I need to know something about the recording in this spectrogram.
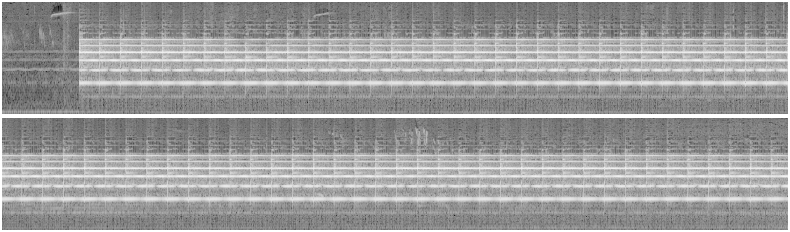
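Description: Level crossing warning bell starts about a second and a half in and rings loudly and steadily with fast, even strokes. The approaching train is heard faintly as a low rumble underneath.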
